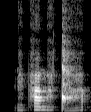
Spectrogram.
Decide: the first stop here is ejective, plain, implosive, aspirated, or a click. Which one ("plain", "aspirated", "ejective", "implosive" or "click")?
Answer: aspirated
